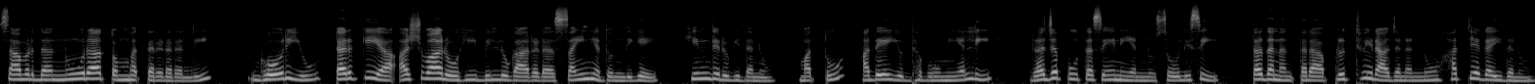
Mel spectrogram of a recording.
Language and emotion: Kannada, neutral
